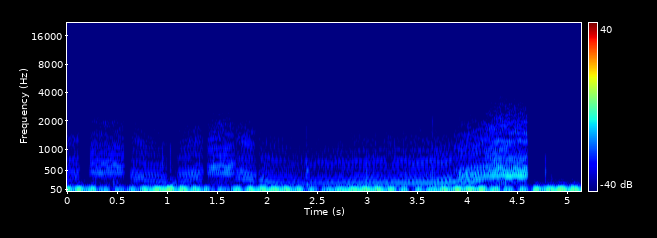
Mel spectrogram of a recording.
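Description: A car in the survival game SCUM drives past, its engine droning and rising in pitch, steady and moderately near for several seconds before cutting off abruptly.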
